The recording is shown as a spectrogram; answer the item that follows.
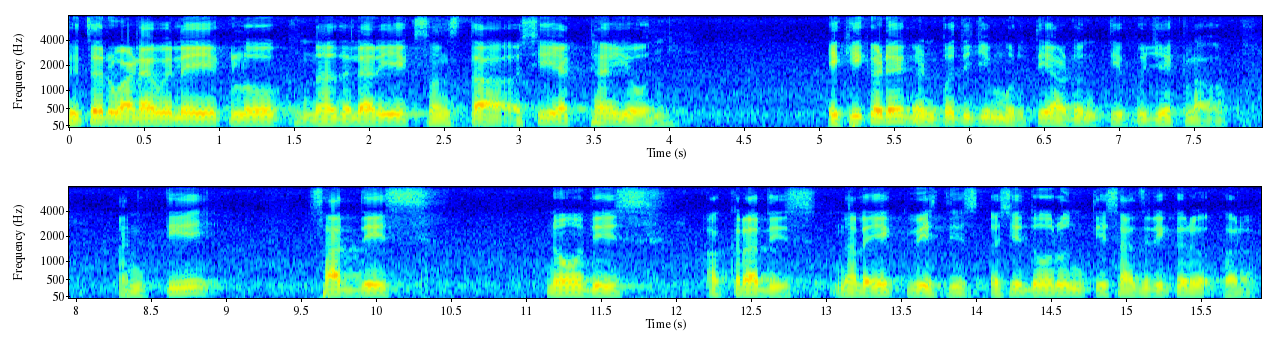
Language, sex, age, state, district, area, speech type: Goan Konkani, male, 45-60, Goa, Bardez, rural, spontaneous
